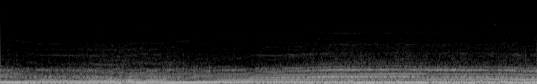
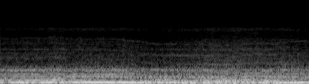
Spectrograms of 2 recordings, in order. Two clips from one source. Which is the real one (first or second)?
first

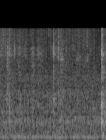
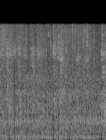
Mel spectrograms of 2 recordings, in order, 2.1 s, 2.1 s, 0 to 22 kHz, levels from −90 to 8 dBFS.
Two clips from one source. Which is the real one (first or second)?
second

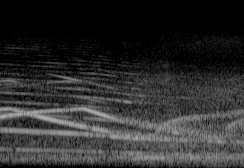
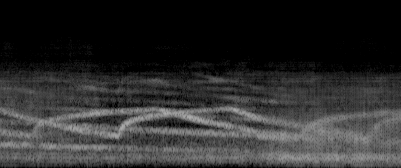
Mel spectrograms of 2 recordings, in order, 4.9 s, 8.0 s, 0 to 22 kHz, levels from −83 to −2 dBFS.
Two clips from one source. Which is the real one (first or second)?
first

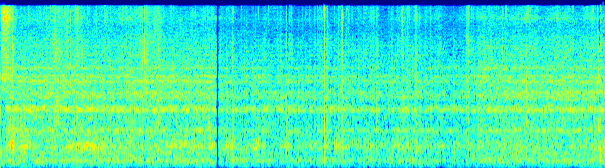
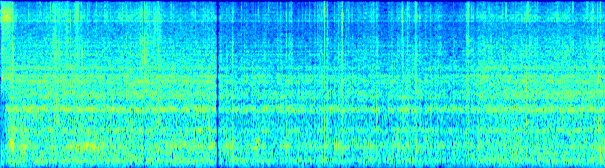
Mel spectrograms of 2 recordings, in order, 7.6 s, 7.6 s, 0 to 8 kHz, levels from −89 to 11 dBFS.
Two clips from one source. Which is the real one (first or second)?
first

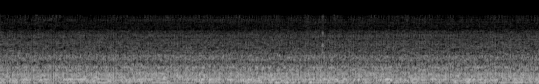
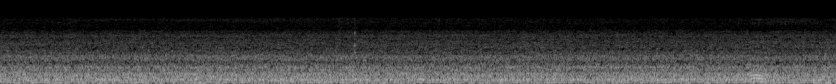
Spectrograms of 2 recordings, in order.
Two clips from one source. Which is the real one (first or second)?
second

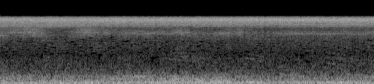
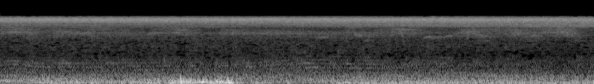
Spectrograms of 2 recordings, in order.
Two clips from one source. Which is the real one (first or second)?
first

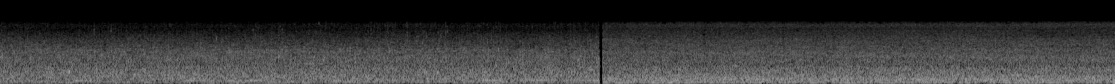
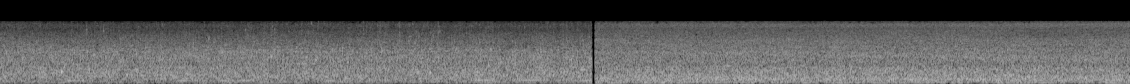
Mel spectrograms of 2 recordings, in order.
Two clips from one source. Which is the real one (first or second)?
second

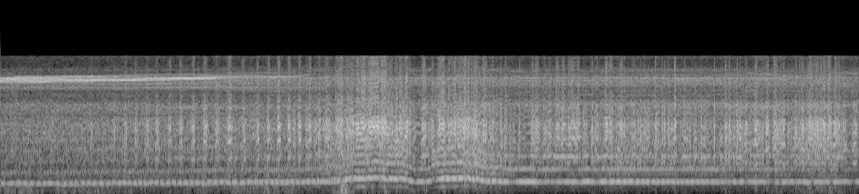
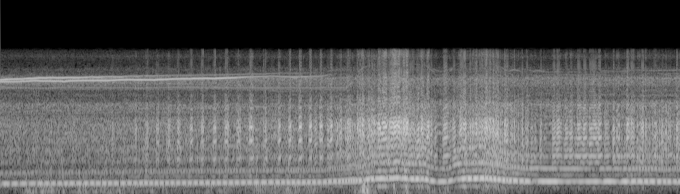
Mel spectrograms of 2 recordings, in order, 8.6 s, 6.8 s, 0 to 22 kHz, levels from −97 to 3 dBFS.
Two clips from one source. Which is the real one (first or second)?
second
